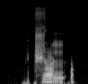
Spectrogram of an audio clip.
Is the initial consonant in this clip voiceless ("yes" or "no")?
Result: yes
